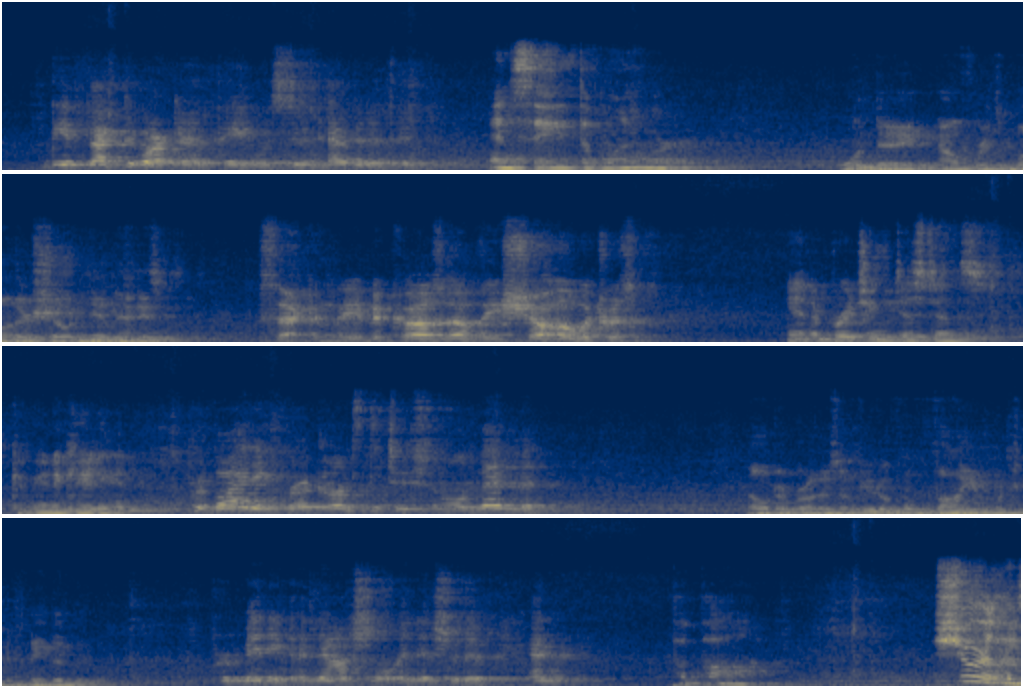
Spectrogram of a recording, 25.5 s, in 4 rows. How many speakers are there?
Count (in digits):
5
